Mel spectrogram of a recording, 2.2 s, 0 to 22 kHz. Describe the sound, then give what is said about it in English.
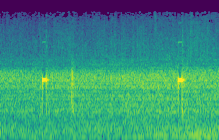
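Two short, sharp beeps from a radio tracking receiver picking up a transmitter weighing about 6 grams (1/4 ounce), showing it is working, about a second and a half apart, ringing out over a steady bed of static hiss, with a faint click between them. “This set, or this transmitter, weighs about 6 grams, so about 1/4 ounce. Okay, so that means it's working. Okay. I'll listen to 5 beeps.”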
